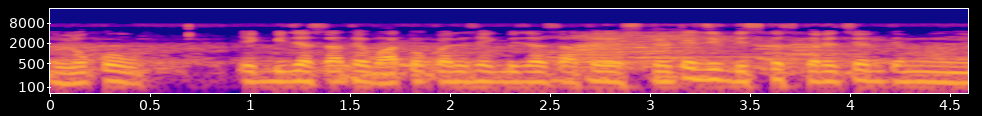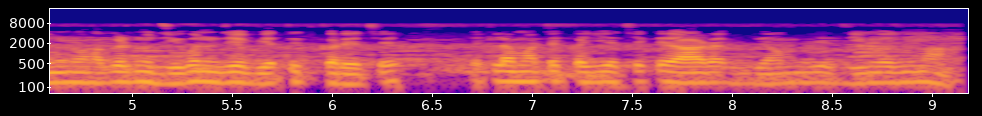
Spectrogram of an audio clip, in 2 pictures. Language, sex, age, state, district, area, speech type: Gujarati, male, 18-30, Gujarat, Junagadh, rural, spontaneous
